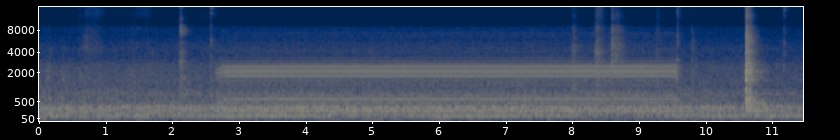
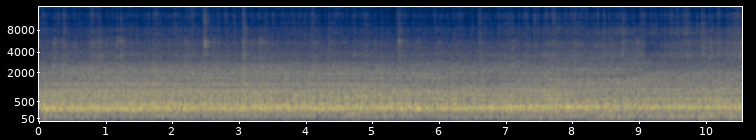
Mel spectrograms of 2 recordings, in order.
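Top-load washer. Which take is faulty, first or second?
second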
